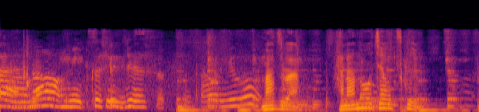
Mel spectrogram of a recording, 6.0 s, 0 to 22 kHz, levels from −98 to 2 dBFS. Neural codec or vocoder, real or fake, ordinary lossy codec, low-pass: codec, 44.1 kHz, 7.8 kbps, Pupu-Codec; fake; none; 7.2 kHz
